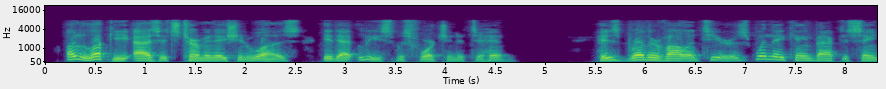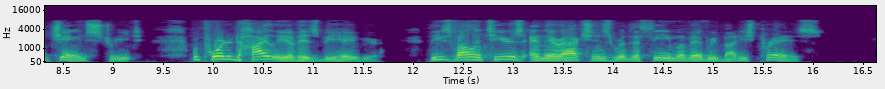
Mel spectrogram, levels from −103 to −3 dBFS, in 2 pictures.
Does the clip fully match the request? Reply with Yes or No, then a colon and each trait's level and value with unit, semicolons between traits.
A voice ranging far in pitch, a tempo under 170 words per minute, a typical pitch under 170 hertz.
Yes: wide, 6.4 semitones; average, 140 wpm; low, 135 Hz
